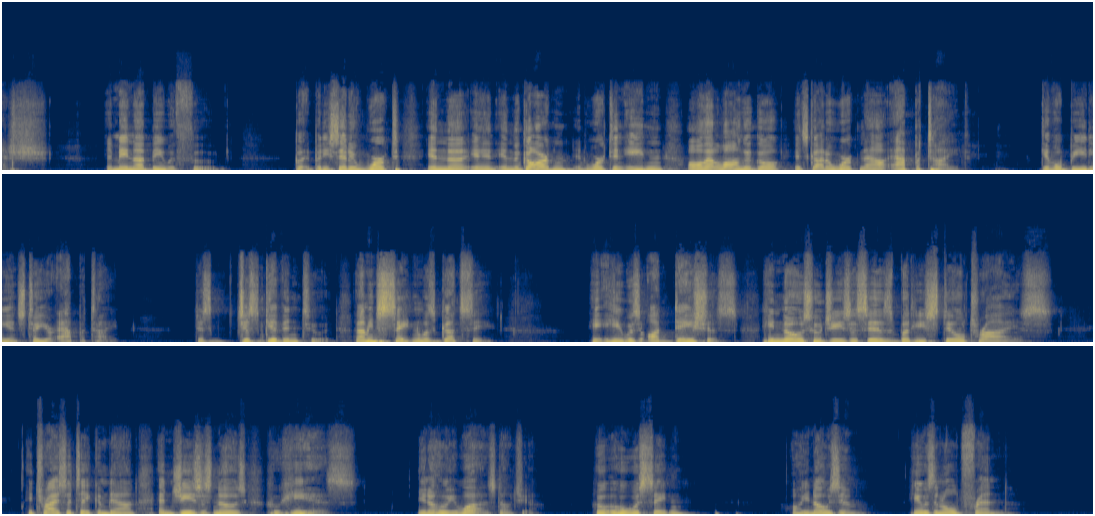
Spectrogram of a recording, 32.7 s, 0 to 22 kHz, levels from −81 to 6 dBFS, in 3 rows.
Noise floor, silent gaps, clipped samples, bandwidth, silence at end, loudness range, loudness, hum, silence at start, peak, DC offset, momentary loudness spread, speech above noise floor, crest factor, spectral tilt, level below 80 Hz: -76 dBFS; none; under 0.1%; 12.5 kHz; 0.8 s; 5 LU; -20 LUFS; none; 0 s; 0 dBFS; under 0.1%; 14 LU; 56 dB; 20 dB; -5 dB/octave; -56 dBFS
